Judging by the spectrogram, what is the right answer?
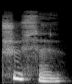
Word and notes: trousseau: British English

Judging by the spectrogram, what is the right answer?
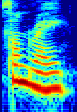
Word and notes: sunray: British English

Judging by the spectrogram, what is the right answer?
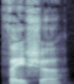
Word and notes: fascia: British English

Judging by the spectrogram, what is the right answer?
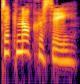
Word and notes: technocracy: American English

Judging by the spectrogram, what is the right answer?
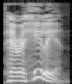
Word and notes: perihelion: British English

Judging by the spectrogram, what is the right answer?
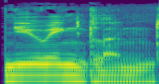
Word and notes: New England: British English

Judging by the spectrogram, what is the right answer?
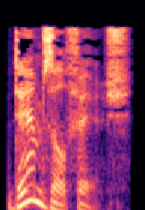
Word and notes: damselfish: British English

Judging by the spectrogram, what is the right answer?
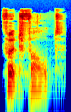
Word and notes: foot fault: British English

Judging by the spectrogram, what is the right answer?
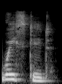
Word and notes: waisted: British English

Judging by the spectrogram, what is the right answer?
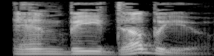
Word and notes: nbw: British English

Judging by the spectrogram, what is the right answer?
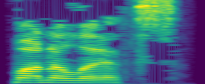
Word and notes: monoliths: British English

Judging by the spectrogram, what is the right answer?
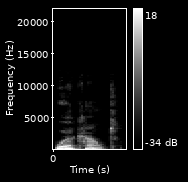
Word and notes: workout: British English

